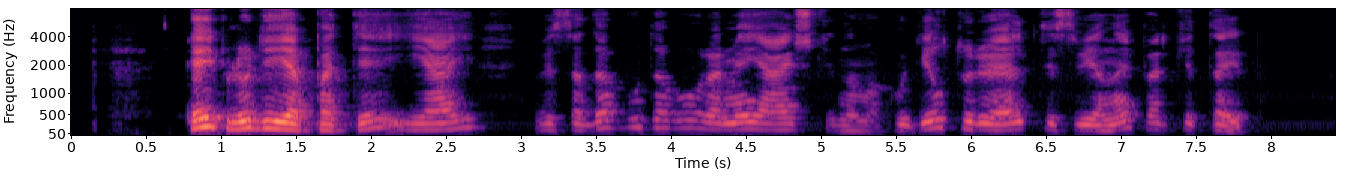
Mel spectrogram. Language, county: Lithuanian, Kaunas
